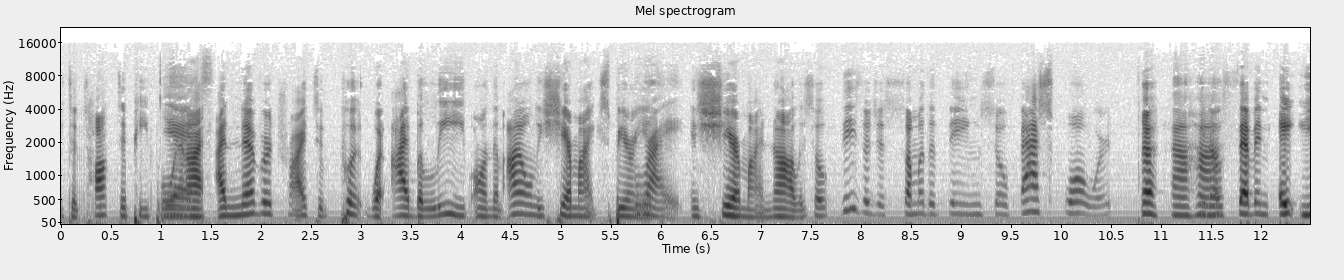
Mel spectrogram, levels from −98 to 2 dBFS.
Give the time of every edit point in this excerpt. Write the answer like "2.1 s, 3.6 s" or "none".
1.5 s, 7.7 s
